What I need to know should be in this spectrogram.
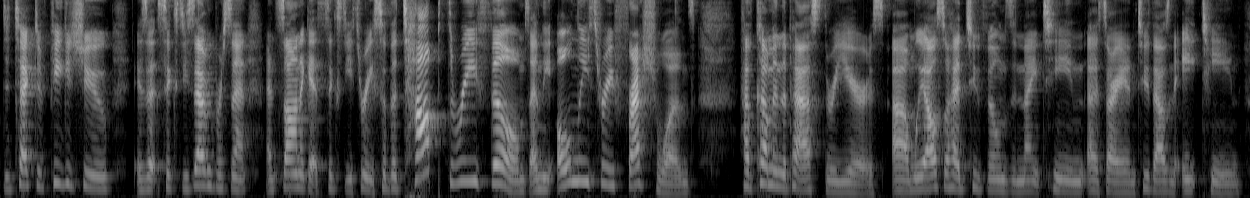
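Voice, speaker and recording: A woman's voice: on the low side, animated, moderate pace, sharp tone. A woman co-hosting a podcast, talking casually as she discusses films. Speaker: podcast co-host.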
